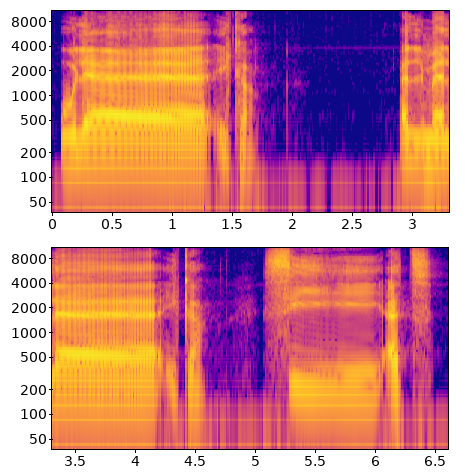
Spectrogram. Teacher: il y a le waou qui précède le hamza, donc je prolonge obligatoirement chez tous les Qur'an, et même en langue arabe, on prolonge. · Term: mad al-hamz al-muttasil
